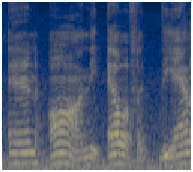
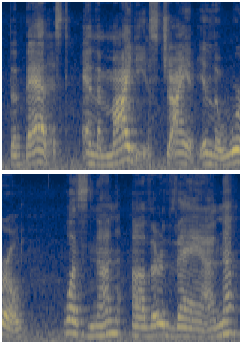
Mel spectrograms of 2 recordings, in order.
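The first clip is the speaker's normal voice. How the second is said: plain reading voice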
